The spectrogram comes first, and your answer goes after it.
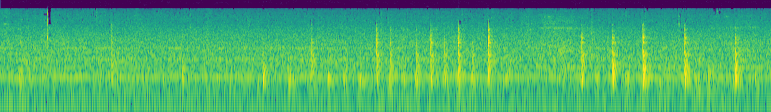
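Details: Briggs and Stratton ZH engine, partly disassembled, crank turned slowly by hand while hunting a knock: sharp, scattered light clicks. Owner suspects cam gear teeth, unconfirmed; main bearings feel tight and the exhaust valve was stuck. Clicking when turned by hand.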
